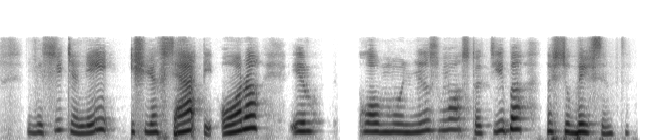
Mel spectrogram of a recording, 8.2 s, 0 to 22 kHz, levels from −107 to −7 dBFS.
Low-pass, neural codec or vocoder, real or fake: 7.2 kHz; codec, 16 kHz, 0.5 kbps, FunCodec, trained on Chinese and English, 25 frames a second; fake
